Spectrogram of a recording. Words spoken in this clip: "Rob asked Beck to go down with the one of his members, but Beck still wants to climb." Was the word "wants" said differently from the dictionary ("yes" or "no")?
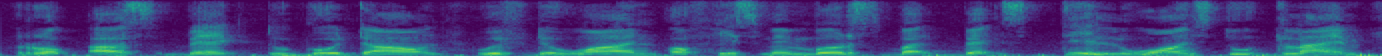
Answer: no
